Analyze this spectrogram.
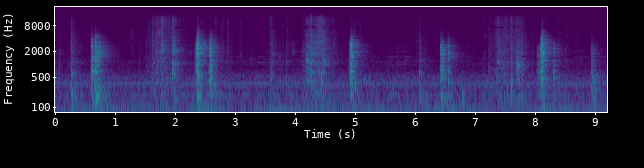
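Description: A deck of tarot cards being shuffled by hand: irregular bursts of cards sliding and slapping together, about one a second, some with sharp clicks.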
